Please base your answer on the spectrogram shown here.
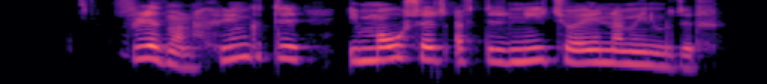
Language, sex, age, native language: Icelandic, male, 18-19, Polish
